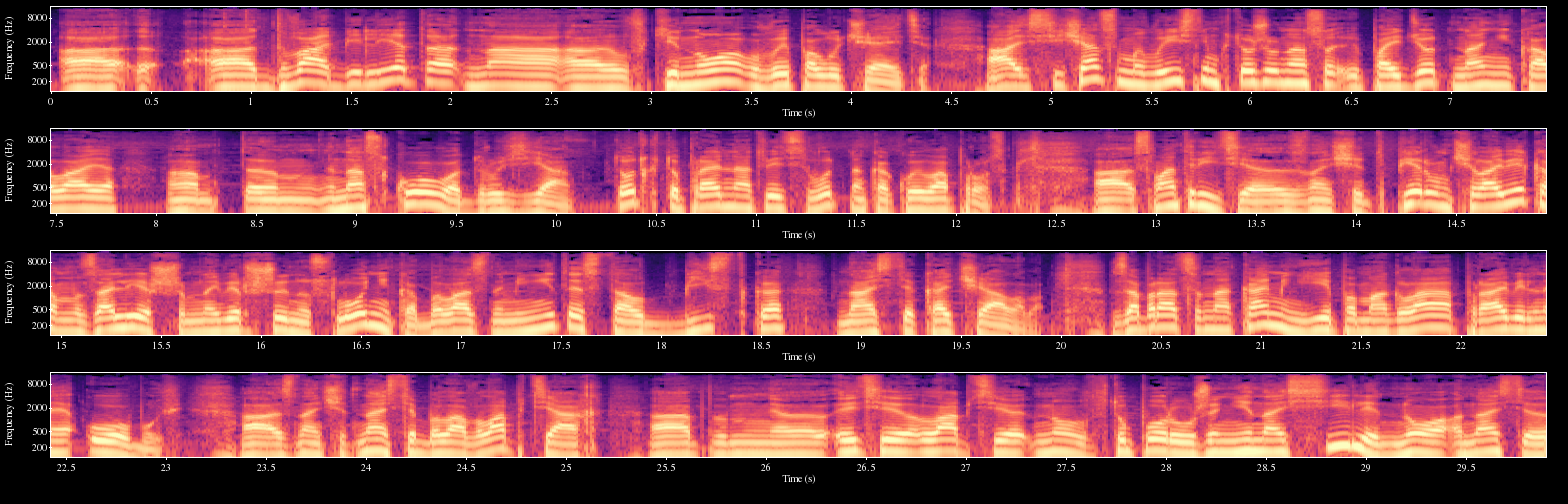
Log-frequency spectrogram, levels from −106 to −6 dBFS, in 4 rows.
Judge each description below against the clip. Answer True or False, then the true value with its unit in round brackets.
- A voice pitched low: False (145 Hz)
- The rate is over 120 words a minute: True (145 wpm)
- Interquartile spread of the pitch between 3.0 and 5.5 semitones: True (4.0 semitones)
